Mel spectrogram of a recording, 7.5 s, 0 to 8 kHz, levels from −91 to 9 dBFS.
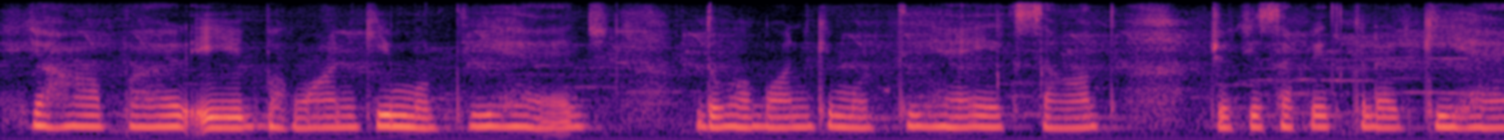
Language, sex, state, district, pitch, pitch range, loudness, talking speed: Hindi, female, Bihar, Sitamarhi, 190 Hz, 185-200 Hz, -27 LUFS, 160 wpm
